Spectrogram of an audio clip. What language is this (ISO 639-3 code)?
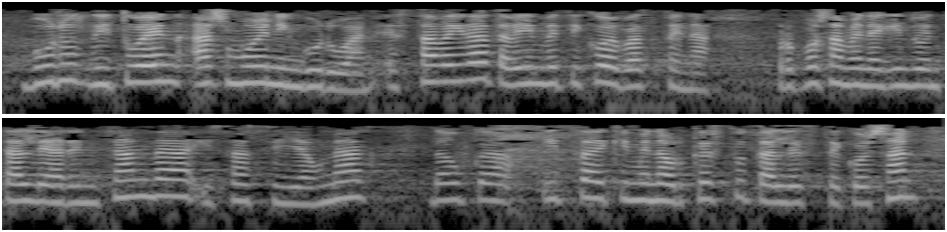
eus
